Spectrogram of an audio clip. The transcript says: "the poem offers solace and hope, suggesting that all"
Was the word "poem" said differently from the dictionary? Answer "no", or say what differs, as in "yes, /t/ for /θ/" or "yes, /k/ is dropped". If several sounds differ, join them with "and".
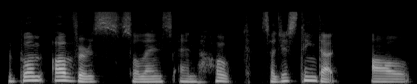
yes, /b/ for /p/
